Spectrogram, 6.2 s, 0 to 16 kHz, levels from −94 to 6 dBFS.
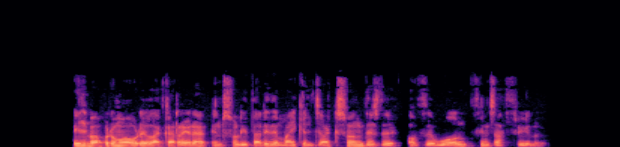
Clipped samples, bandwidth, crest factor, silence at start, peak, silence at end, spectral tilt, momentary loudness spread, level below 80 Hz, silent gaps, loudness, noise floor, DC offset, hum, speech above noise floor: under 0.1%; 8 kHz; 16 dB; 0.75 s; -2 dBFS; 0.75 s; -6.5 dB/octave; 8 LU; -60 dBFS; 4.03-4.07 s; -17 LUFS; under -90 dBFS; under 0.1%; none; over 73 dB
